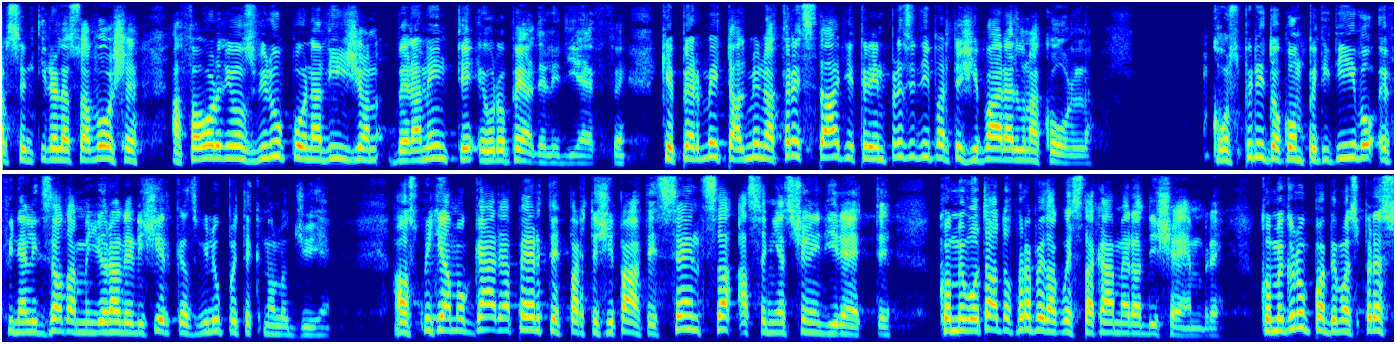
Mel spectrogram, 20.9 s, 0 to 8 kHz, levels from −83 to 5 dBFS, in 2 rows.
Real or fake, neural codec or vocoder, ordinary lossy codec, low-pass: fake; codec, 16 kHz, 4 kbps, X-Codec, WavLM features, trained on Multilingual LibriSpeech; none; none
